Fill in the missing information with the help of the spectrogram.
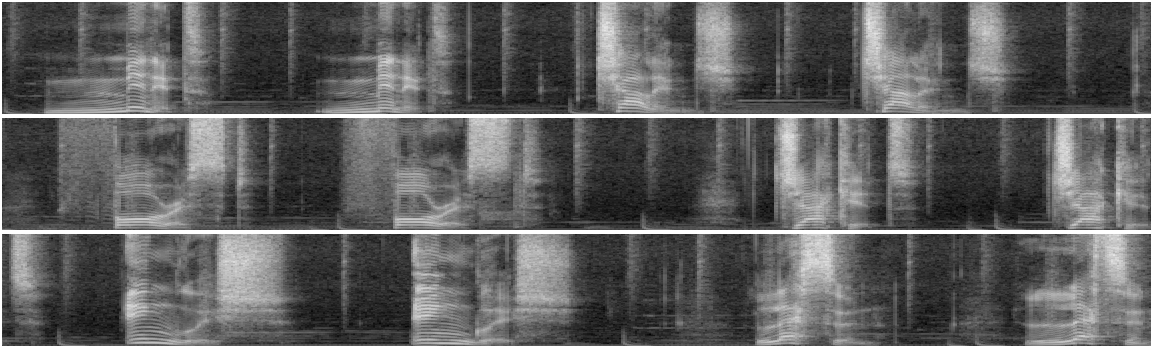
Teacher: donc on sent bien que c'est sur la première syllabe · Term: l'accent tonique, accent tonique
